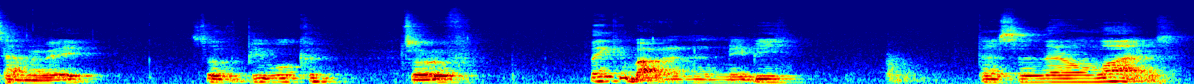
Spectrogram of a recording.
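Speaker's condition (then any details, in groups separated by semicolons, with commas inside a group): Multiple sclerosis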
